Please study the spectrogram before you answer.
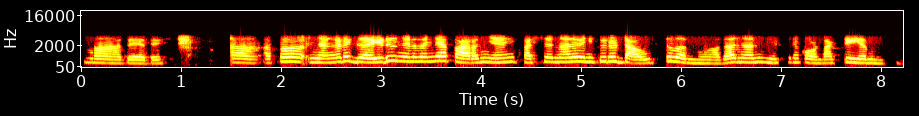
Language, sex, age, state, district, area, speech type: Malayalam, female, 18-30, Kerala, Idukki, rural, conversation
